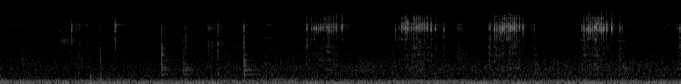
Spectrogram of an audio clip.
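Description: Ratchet wrench clicking in short bursts about once a second from about three seconds in, as it tightens a coolant drain petcock's tapered pipe thread into the engine block. A few faint clicks come before that, while the petcock is turned in by hand.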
